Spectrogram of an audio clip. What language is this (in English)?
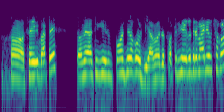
Odia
